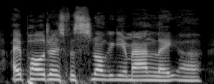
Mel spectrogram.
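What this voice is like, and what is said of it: Put-on accent quoting a reality-show contestant. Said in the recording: “are my accents good? I don't know. I hope they are. I hope they're getting better.”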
